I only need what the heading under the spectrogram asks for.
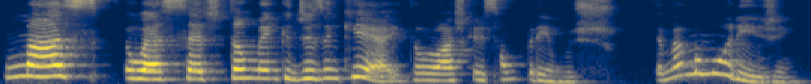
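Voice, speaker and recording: A young woman with a Brazilian Portuguese accent teaches German in a relaxed, chatty way. Her voice sits a little high, and she stretches out letters as she spells them. Now and then she slips in a light joke. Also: fairly quick. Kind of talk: casual online language lesson.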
